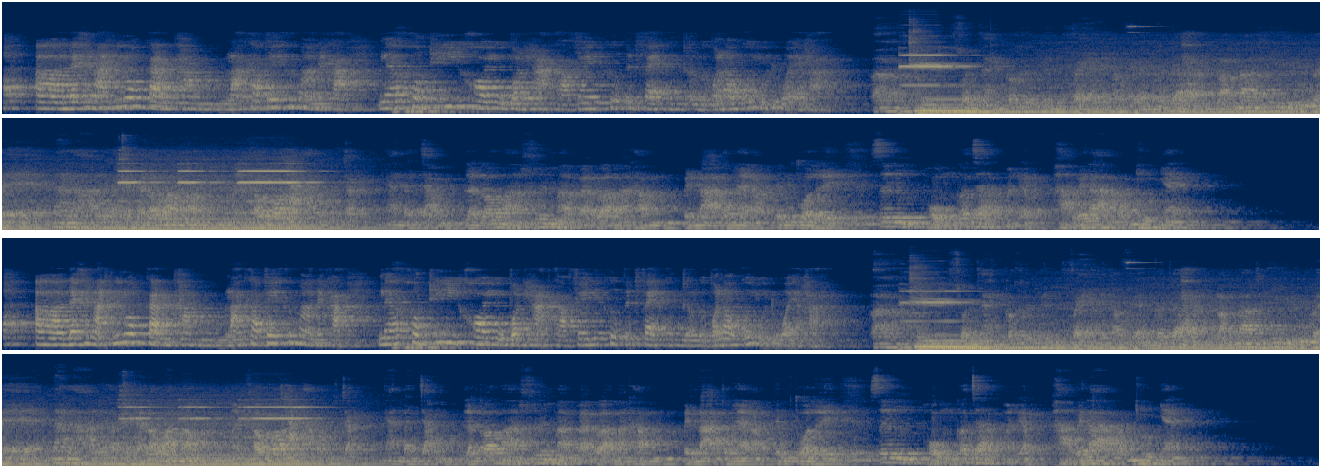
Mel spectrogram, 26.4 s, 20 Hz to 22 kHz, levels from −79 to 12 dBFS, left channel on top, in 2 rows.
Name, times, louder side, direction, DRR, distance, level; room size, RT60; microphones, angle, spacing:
voice 1, 0.0-8.2 11.8-12.0 12.9-13.0 15.0-15.2 16.0-16.1 18.6-18.7 21.5-22.0, right 2 dB, 55° right, -3 dB, 0.4 m, -25 dB
voice 2, 8.7-16.7 17.0-24.9, right 1 dB, 70° right, -4 dB, 1.1 m, -25 dB
Microwave oven, 8.9-17.1, left 1 dB, 35° left, 0.8 m, -22 dB
5.5 x 2.1 x 3.4 m, 1.4 s
head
